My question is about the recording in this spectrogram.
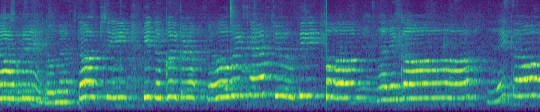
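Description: A young girl singing into a handheld microphone, amplified through a small portable speaker. Her single voice holds long, steady notes in phrases, with short breaks between them.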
